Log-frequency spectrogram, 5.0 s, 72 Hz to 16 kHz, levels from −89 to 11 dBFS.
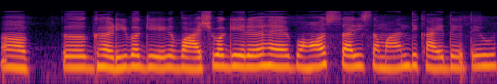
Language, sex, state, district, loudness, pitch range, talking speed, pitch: Hindi, female, Chhattisgarh, Raipur, -16 LUFS, 210-225 Hz, 145 wpm, 220 Hz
